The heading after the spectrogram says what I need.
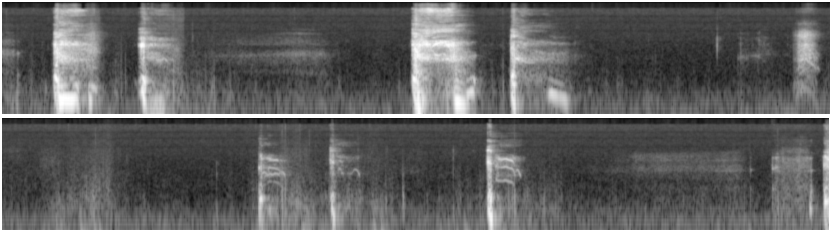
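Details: Cough tagged as barking and chesty: repeated harsh coughs, some paired, with throat clearing between, about eight coughs over sixteen seconds in a quiet room.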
